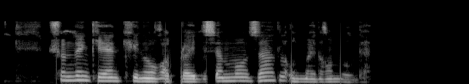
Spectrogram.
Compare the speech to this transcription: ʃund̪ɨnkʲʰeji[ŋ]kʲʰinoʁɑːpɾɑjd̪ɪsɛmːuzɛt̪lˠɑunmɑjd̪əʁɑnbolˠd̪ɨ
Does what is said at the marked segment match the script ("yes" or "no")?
no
